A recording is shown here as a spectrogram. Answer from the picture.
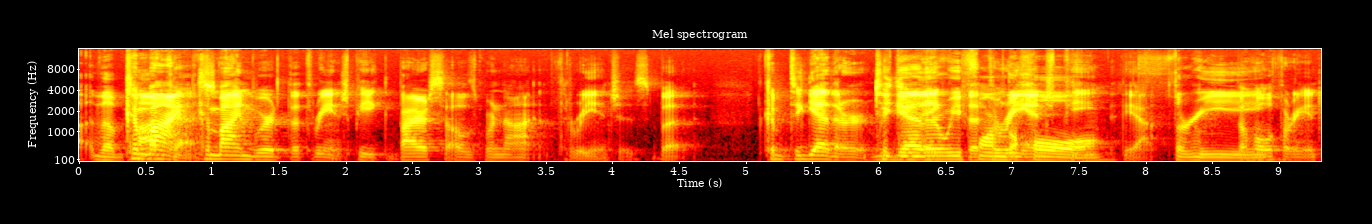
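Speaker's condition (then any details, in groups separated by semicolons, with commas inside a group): No condition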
